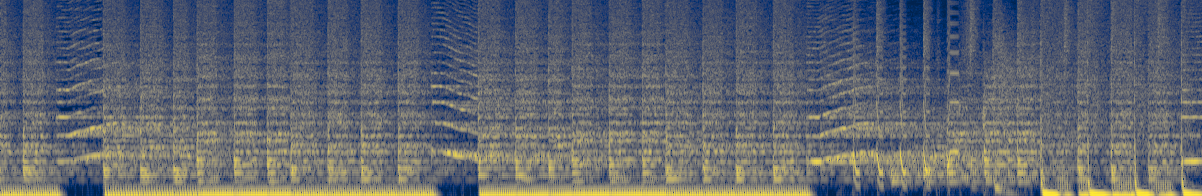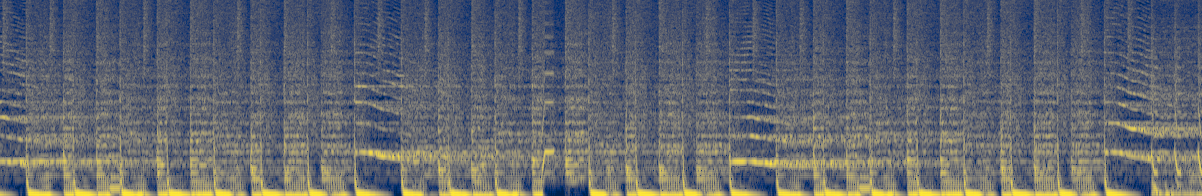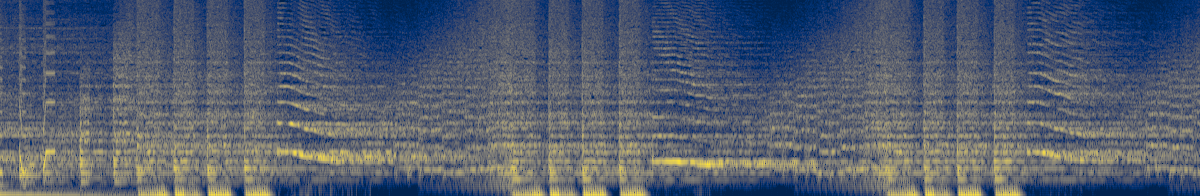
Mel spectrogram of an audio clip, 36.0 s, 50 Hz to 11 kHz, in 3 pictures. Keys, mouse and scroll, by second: 0.5 click, 1.1 shift+click, 1.7 shift+click, 2.8 shift+click, 4.1 shift+click, 6.8 g, 11.1 KP_7, 11.7 scroll down 3, 11.9 scroll up 1, 12.0-12.4 shift+middle drag, 12.4-13.7 scroll up 4, 13.7 z, 14.6 click, 16.1 click, 17.1 x, 17.8 click, 18.1 x, 18.8 click, 19.2 x, 19.5 click, 19.8 x, 20.4 click, 20.8 x, 21.4 KP_0, 22.4 z, 23.9-25.4 scroll down 1, 25.4 click, 25.9 x, 26.7 click, 28.5 KP_7, 29.1-30.1 scroll up 3, 30.1 shift+d, 31.6 r, 34.5 g.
